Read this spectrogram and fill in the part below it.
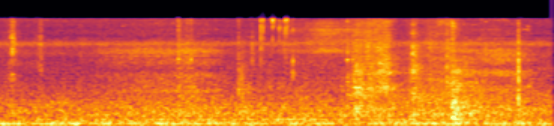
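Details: Low indoor rumble with faint scattered clicks and light tapping, no animal voice present.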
